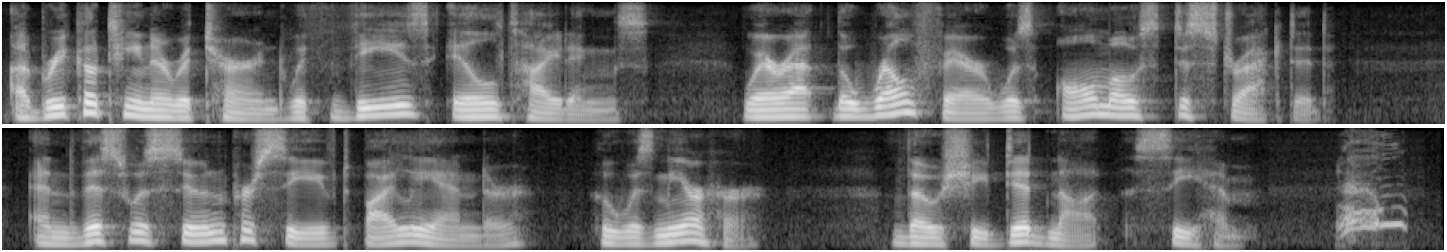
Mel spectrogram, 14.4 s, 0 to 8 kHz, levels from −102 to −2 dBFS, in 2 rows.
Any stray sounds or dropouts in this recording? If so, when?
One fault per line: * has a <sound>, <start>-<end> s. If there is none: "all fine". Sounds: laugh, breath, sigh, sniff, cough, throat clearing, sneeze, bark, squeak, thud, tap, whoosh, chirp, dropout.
* has a bark, 13.9-14.3 s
